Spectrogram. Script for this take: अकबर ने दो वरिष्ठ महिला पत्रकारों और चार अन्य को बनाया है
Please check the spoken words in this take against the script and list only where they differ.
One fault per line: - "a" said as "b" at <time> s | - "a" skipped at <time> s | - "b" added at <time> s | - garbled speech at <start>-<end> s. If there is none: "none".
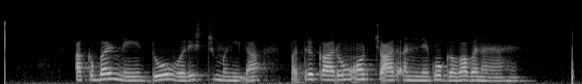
- "गवाह" added at 4.4 s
